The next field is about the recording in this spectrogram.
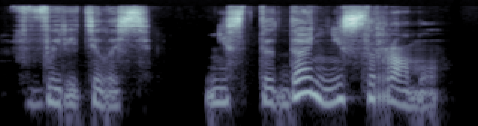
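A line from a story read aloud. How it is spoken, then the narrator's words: Grumbled aside, unsure. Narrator (Russian): Проворчала боярыня в стороночку, но как-то неуверенно, что ли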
